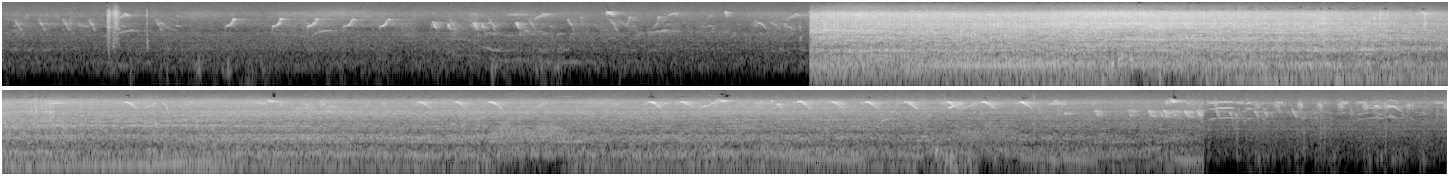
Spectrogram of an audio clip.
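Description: Small birds chirping in repeated short, high, falling notes through the whole stretch. About eight seconds in, a loud steady rushing noise with a low hum cuts in suddenly. It drowns the chirping at first, eases off gradually and stops abruptly near the end.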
